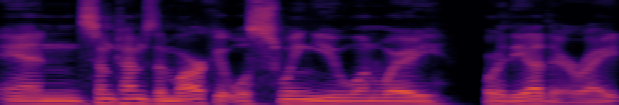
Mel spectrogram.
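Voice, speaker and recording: The speaker has an ordinary speaking voice with an American accent. The delivery comes at a moderate pace with fairly even intonation. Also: man, very clean recording, silent background. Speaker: software company CEO. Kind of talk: conference panel talk.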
